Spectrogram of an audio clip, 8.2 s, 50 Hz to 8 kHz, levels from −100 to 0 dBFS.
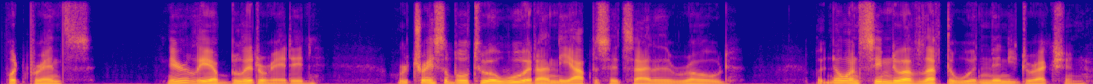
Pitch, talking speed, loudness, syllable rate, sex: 110 Hz, 200 wpm, -20 LUFS, 6.7 syllables/s, male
